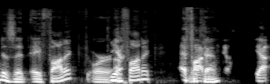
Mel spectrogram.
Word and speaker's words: aphotic: subtitled book of the and I think I'm pronouncing it right is it aphotic or aoic atic yeah aphotic okay well so I looked it up and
